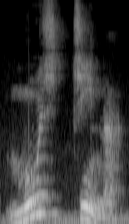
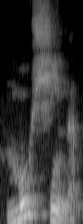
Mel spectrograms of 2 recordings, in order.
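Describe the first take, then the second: First: The middle consonants are said as separate sounds. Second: The middle consonants merge into one sh sound. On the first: This is how the spelling would suggest it sounds. The speaker calls it wrong. "o som deveria ser Mujtina" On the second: This is how the word is actually pronounced. The speaker calls it right. "mas na verdade é Mushina"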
